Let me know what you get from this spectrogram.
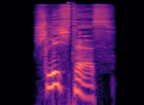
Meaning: genitive singular of Schlichter
- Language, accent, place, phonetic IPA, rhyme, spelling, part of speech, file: German, Germany, Berlin, [ˈʃlɪçtɐs], -ɪçtɐs, Schlichters, noun, De-Schlichters.ogg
